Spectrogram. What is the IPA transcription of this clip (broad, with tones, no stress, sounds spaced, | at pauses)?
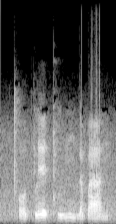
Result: tʰ ɔː˨˩ t̚ k l ɛː˦˥ t̚ pʰ l u˦˥ n ŋ ɯ˨˩ a̯ p a˧ n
